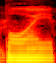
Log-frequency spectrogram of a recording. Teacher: Boy 发成了 by, OK,是要注意嘴唇的滑动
